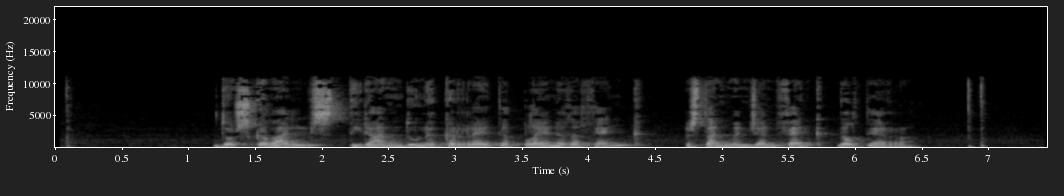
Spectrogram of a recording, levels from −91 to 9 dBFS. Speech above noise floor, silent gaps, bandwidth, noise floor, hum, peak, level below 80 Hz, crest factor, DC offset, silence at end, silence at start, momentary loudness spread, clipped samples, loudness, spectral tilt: 38 dB; none; 11.5 kHz; -70 dBFS; none; -16 dBFS; -70 dBFS; 18 dB; under 0.1%; 0.45 s; 0.1 s; 12 LU; under 0.1%; -33 LUFS; -4 dB/octave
